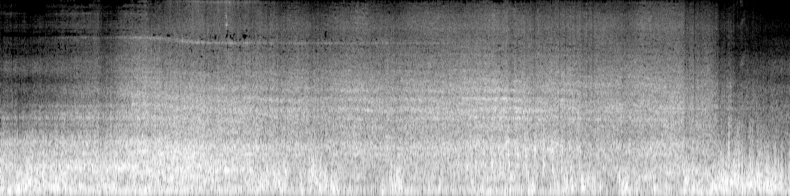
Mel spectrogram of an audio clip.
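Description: A diesel-hauled passenger train passing close by: the diesel locomotive goes by first, then a long rake of RegioJet coaches rolls past with steady wheel-on-rail noise. It is loudest a few seconds in and keeps going until it cuts off at the very end.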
